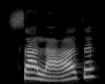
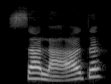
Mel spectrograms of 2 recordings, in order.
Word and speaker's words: salade: salade, salade. 자, 발음이 있기 때문에 발음을 내주셔야 돼요. 영어처럼 L 발음이 나진 않습니다.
